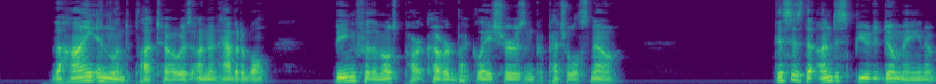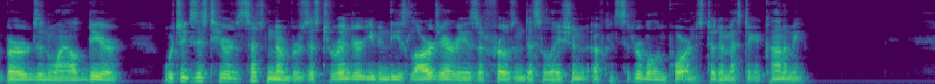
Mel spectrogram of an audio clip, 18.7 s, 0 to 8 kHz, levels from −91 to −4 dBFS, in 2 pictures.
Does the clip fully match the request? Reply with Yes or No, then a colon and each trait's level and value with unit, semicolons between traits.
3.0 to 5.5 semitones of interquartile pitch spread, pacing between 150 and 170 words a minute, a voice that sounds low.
Yes: average, 3.7 semitones; average, 165 wpm; very low, 95 Hz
